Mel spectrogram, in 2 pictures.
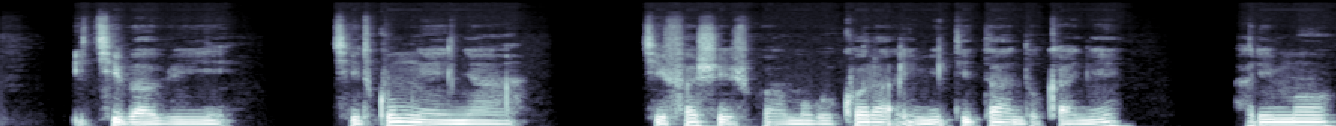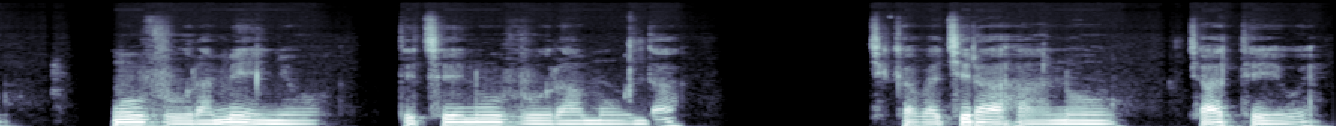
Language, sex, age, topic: Kinyarwanda, male, 18-24, health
